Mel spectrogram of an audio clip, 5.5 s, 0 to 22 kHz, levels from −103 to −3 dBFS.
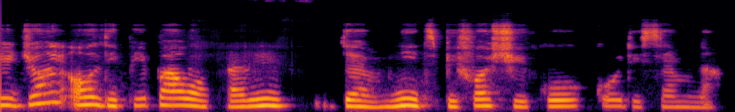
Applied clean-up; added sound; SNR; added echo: neural mask model Resemble Enhance denoiser.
